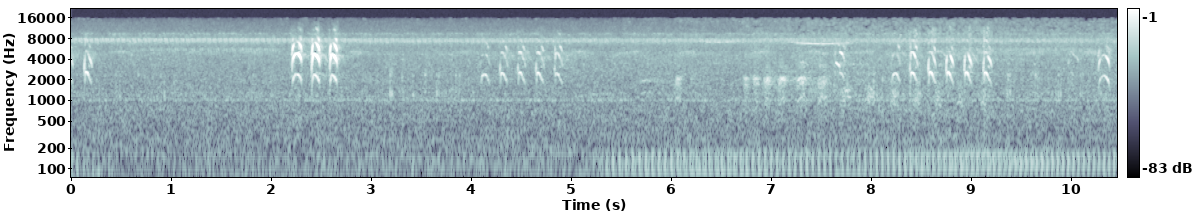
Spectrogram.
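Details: Rose-ringed parakeet mother feeding her two chicks; scattered bursts of grating, harsh notes, a louder cluster of three early, softer runs later, while a low mechanical drone joins midway under a thin high hiss.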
